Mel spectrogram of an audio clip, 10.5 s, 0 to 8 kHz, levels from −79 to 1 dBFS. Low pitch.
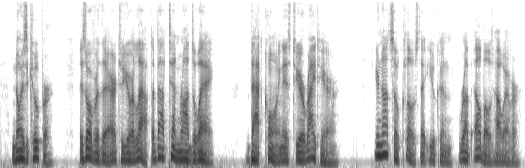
Yes: very low, 90 Hz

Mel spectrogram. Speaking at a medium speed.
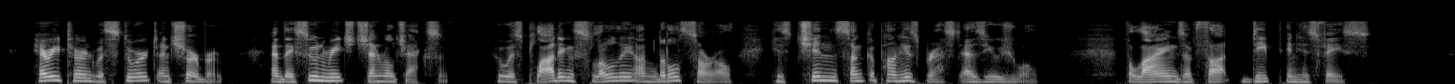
Yes: average, 145 wpm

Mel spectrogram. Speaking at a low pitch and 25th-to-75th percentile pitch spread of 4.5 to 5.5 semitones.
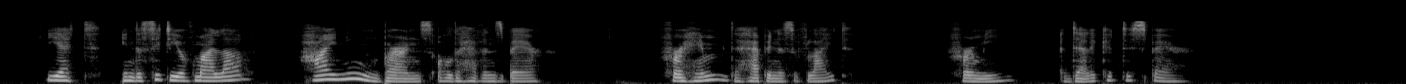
No: medium, 155 Hz; average, 4.9 semitones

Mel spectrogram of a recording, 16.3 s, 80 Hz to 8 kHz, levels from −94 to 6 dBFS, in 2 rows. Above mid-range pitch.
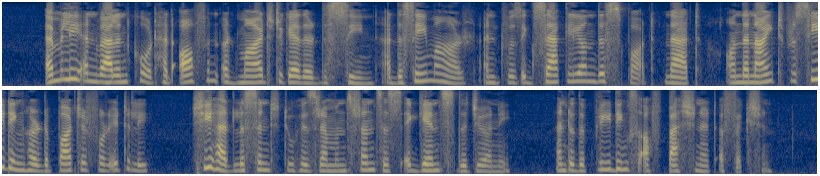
Yes: high, 220 Hz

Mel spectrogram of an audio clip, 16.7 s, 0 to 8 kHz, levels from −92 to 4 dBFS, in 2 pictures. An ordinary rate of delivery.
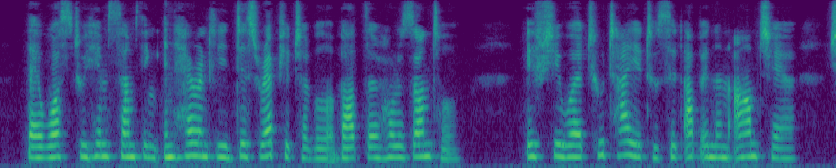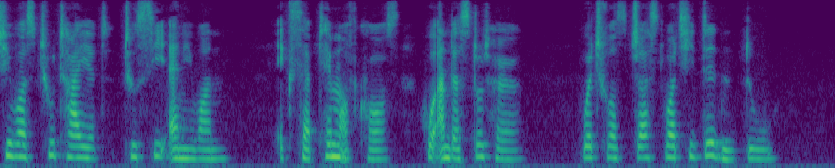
Yes: average, 155 wpm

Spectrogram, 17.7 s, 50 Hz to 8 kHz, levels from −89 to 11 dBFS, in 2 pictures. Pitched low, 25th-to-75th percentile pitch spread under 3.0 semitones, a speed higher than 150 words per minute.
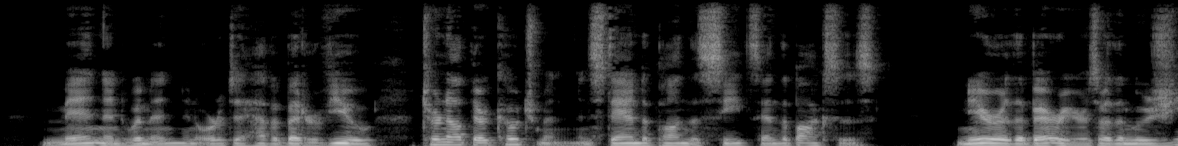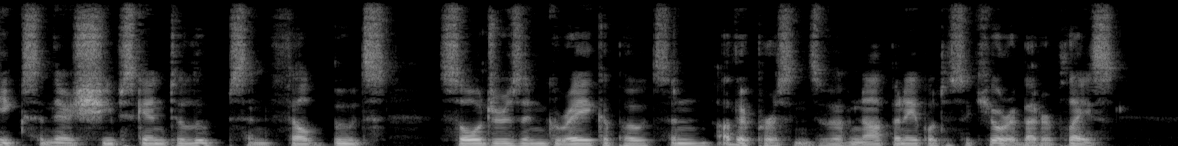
Yes: low, 100 Hz; narrow, 2.6 semitones; average, 180 wpm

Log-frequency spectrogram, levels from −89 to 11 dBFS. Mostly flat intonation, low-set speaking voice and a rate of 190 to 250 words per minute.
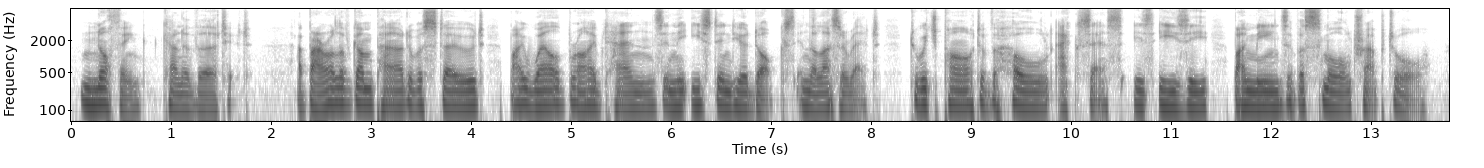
No: narrow, 2.1 semitones; low, 115 Hz; average, 165 wpm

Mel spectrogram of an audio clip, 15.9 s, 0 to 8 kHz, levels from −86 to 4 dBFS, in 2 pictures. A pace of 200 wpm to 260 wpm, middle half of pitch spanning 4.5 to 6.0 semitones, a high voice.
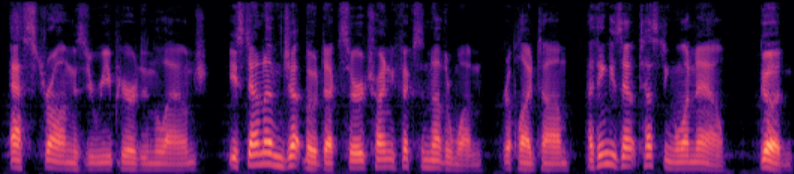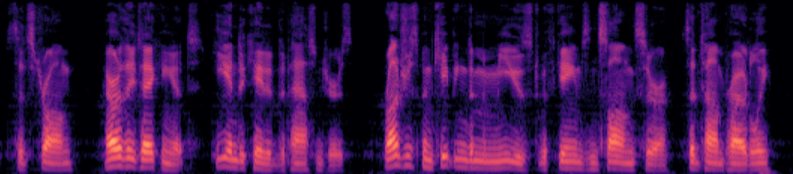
No: fast, 205 wpm; average, 5.1 semitones; low, 110 Hz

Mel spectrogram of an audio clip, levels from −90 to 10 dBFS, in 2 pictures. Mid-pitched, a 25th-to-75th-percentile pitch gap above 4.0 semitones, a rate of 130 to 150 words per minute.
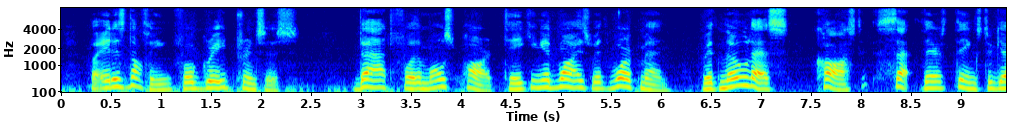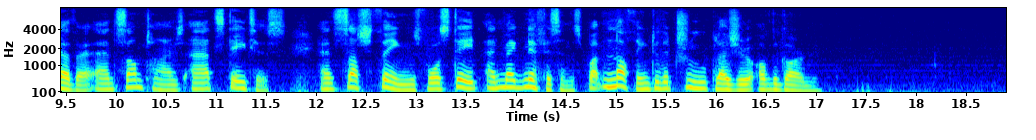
Yes: medium, 170 Hz; average, 4.9 semitones; average, 140 wpm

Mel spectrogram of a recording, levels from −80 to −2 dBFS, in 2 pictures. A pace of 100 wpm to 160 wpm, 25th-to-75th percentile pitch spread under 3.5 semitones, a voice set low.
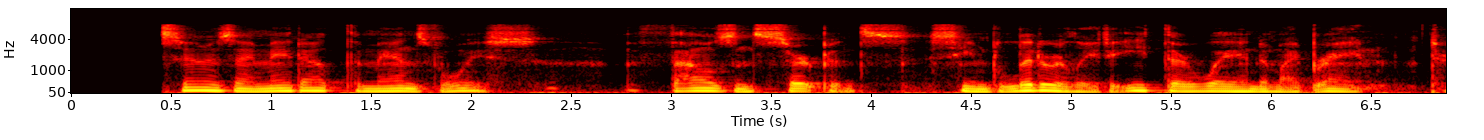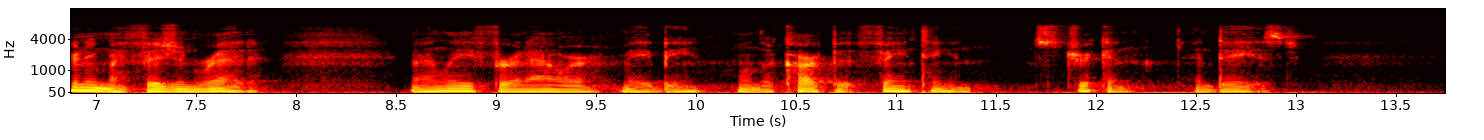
No: average, 180 wpm; average, 2.9 semitones; low, 100 Hz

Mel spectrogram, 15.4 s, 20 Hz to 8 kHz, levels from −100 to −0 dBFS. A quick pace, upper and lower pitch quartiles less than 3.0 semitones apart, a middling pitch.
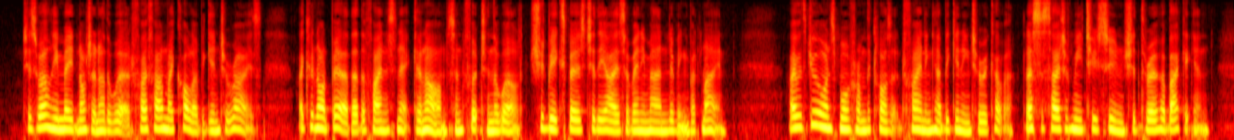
Yes: fast, 255 wpm; narrow, 2.6 semitones; medium, 175 Hz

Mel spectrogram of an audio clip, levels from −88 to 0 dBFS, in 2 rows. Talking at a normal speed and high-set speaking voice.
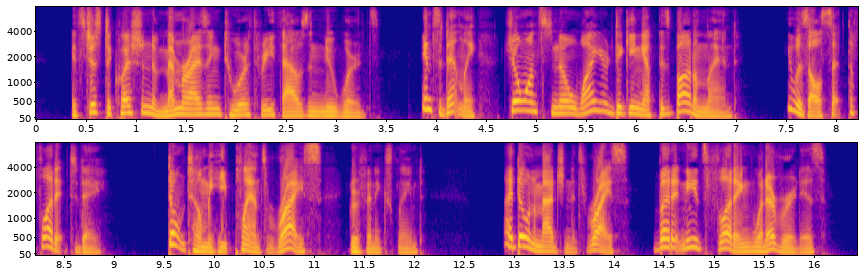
No: average, 190 wpm; low, 130 Hz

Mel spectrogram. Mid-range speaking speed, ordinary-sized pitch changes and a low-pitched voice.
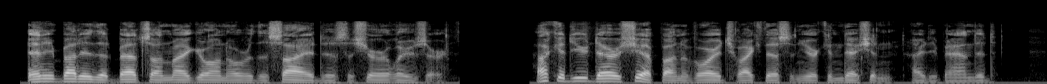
Yes: average, 160 wpm; average, 3.6 semitones; low, 100 Hz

